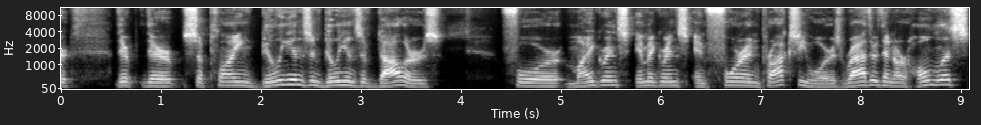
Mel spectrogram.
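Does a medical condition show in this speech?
No.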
